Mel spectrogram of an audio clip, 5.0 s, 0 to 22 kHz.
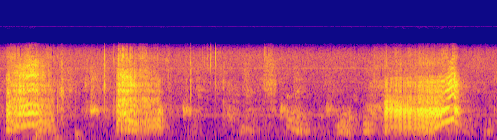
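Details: Two female French Bulldog puppies, 27 days old, born 23 December 2011, starting to play and growl; short raspy growling bursts and squeaky whines come in three louder bouts, with scuffling between them.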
